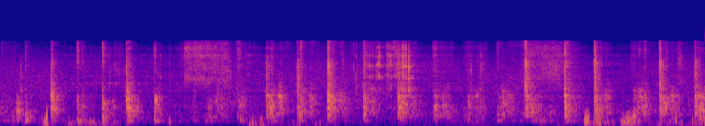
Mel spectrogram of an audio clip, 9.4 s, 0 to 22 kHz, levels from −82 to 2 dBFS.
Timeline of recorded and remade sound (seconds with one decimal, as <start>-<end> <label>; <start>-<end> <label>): 0.0-0.9 recorded; 0.9-2.9 remade; 2.9-3.3 recorded; 3.3-3.8 remade; 3.8-5.2 recorded; 5.2-6.5 remade; 6.5-7.2 recorded; 7.2-8.5 remade; 8.5-9.4 recorded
